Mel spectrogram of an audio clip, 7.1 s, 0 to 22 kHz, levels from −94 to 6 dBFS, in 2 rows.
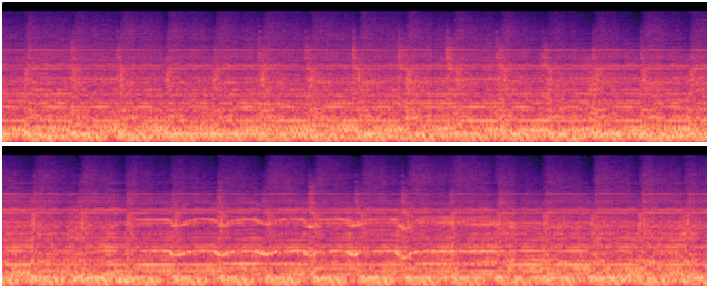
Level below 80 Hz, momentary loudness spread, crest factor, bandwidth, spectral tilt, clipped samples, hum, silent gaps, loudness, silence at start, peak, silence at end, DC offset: -22 dBFS; 1 LU; 10 dB; 14 kHz; -6 dB/octave; under 0.1%; none; none; -10 LUFS; 0 s; 0 dBFS; 0 s; under 0.1%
